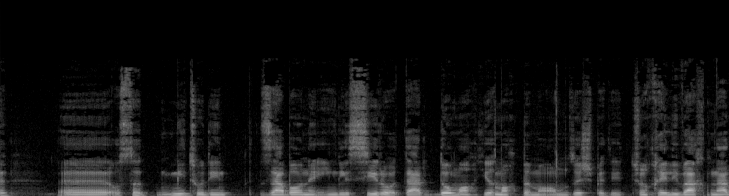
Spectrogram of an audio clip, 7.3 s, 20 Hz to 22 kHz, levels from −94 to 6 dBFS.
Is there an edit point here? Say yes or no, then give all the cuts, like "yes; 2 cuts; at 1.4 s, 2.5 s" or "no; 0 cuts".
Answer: yes; 1 cut; at 4.9 s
